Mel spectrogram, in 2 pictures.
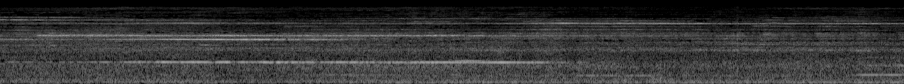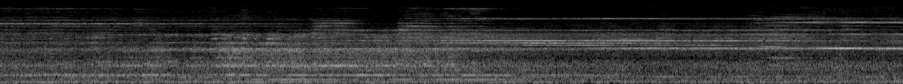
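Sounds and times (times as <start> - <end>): wheels squealing: 0.0 - 18.0
freight train cars rolling: 0.1 - 18.0.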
